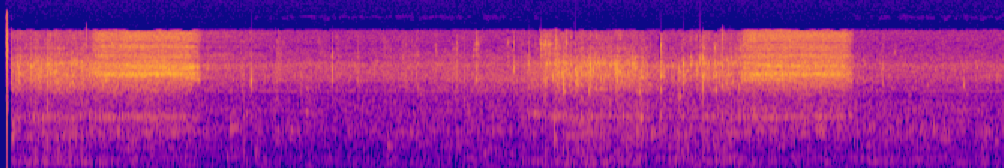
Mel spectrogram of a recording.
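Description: Underwater bubbling and hiss in two bursts a few seconds long, each ending in a steadier hiss that cuts off suddenly: a diver's breathing heard through the water.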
